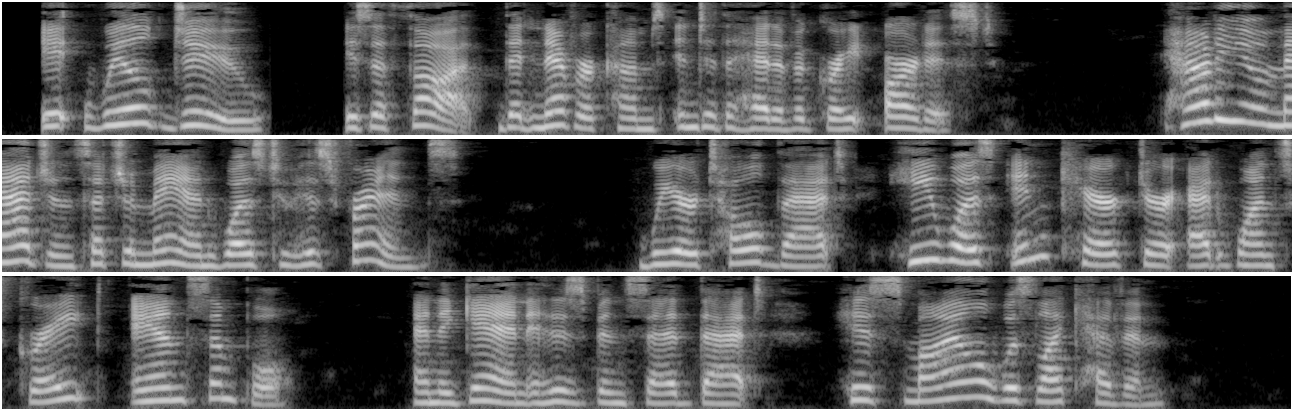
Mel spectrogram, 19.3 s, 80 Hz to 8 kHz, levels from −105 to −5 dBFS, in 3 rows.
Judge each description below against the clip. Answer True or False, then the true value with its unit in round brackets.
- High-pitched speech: True (250 Hz)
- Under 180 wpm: True (160 wpm)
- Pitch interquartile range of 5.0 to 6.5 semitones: False (4.3 semitones)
